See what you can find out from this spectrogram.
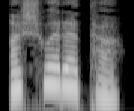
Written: ಅಶ್ವರಥ

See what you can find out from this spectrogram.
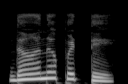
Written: ದಾನಪಟ್ಟೆ

